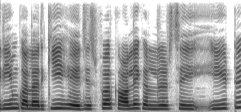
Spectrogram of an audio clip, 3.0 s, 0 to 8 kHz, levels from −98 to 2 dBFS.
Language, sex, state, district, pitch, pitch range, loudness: Hindi, female, Punjab, Kapurthala, 270 Hz, 255-295 Hz, -16 LUFS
